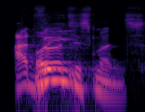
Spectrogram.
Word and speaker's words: advertisement: Advertisements. I've never even heard of an advertisement in my years. Pronounced in the British way correctly, advertisement.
